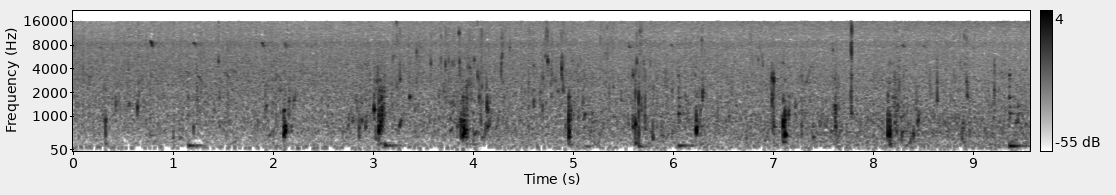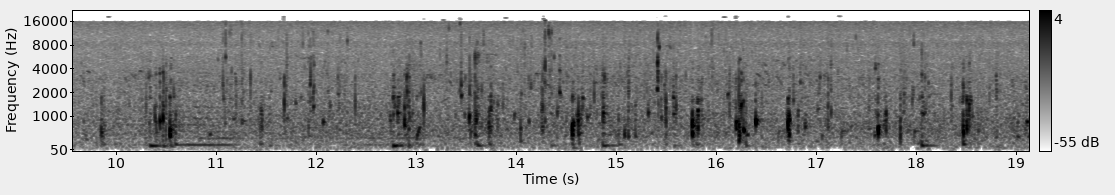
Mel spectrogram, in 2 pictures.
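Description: Canoe paddling on calm water in a national park wilderness after rain: soft, regular splashes and drips as the paddle dips and lifts, with faint knocks against the hull and a few bird calls in the background.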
